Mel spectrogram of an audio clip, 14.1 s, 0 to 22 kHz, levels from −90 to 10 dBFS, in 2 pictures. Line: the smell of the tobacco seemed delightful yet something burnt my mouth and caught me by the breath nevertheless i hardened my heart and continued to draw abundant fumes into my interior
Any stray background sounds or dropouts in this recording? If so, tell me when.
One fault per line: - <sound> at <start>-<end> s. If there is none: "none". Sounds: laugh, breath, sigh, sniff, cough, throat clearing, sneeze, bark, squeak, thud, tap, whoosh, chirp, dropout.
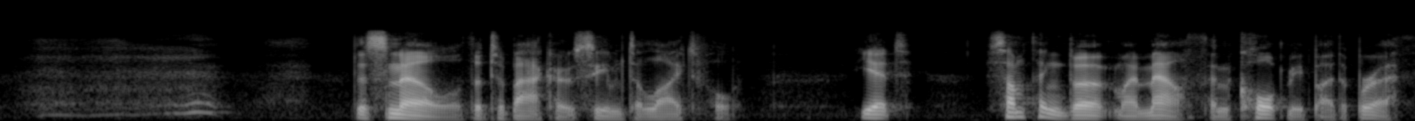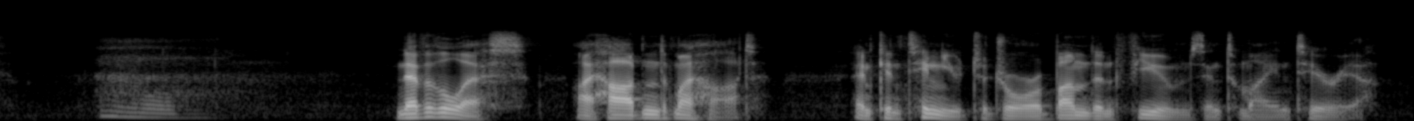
- breath at 0.1-1.6 s
- sigh at 7.5-8.6 s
